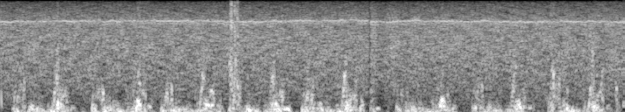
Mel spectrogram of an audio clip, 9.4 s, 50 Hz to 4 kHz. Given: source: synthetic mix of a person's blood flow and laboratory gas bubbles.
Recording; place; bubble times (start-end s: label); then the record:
Doppler ultrasound of blood flow; precordium
0.00-0.09 s: bubbles
3.45-3.64 s: bubbles
8.19-8.55 s: bubbles
9.24-9.33 s: bubbles
9.36-9.39 s: bubbles
From the record:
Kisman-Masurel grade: 121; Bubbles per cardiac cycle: 1 to 2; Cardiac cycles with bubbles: 10 to 50%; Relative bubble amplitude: barely perceptible (0.100 to 0.250); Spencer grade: 2 (many but less than half of the cardiac periods contain bubble signals, singularly or in groups); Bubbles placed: only in the low amplitude regions of the cardiac cycle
